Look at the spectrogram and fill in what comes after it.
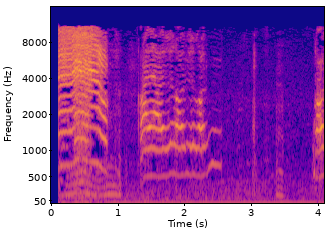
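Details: Cat from a funny cat compilation giving a loud, bright, harmonic meow under a second long, then a longer meow that dips and rises, a faint click, and the start of another meow at the end.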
